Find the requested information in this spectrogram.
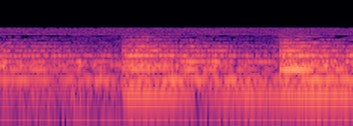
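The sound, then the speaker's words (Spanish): Church bells ring in the city of Quito: a rich, sustained metallic hum with layered overtones, renewed by two fresh strikes about a second apart, each swelling the tone before it lingers and decays, with no voices. “San Francisco de Quito, cuando las campanas tañan”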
